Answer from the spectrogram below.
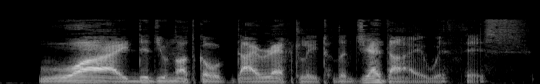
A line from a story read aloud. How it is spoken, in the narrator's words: he asked Lorne, his rumbling basso profundo setting off unpleasant vibrations in the human's gut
